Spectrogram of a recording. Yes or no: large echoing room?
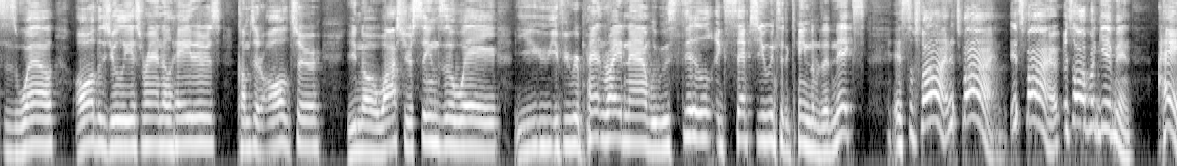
no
